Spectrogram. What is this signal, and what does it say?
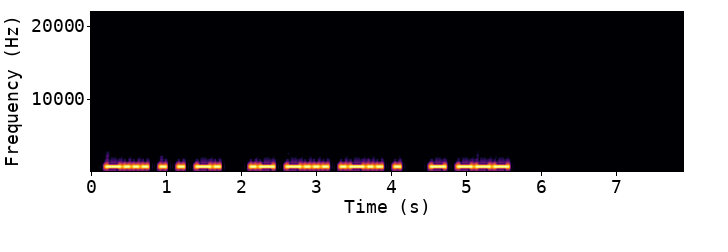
Morse code, heard as a keyed tone, about 21 wpm, 700 Hz. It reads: BEEN ABLE TO
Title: Sets of 6 Words - 20wpm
